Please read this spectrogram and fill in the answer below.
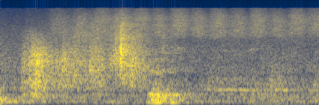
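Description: Chalk writing being wiped off a blackboard: a few soft rubbing strokes in the first second, then fainter.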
